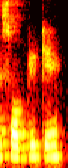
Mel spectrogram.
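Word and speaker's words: sobriquet: सोब्रिकेट नहीं, सोब्रिके, T silent है।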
